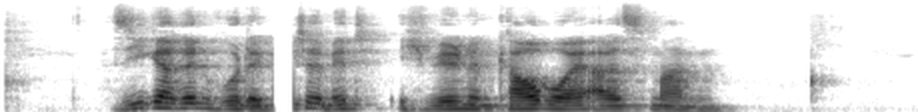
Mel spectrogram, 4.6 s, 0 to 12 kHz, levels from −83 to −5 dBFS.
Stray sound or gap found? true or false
true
